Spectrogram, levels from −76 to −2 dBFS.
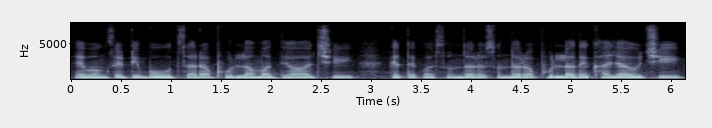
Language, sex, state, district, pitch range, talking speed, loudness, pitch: Odia, female, Odisha, Nuapada, 205-210 Hz, 115 wpm, -13 LUFS, 205 Hz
